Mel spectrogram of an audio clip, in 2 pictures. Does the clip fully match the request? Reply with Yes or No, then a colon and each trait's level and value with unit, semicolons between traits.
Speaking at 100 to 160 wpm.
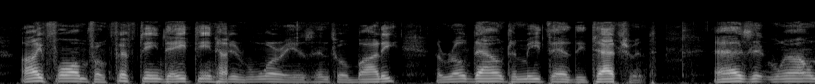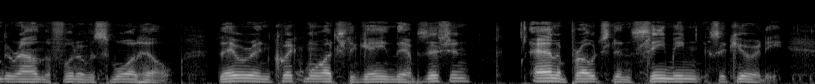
Yes: average, 155 wpm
